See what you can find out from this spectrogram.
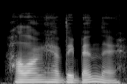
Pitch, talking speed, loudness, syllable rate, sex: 105 Hz, 285 wpm, -17 LUFS, 5.7 syllables/s, male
